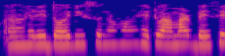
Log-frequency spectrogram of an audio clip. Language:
Assamese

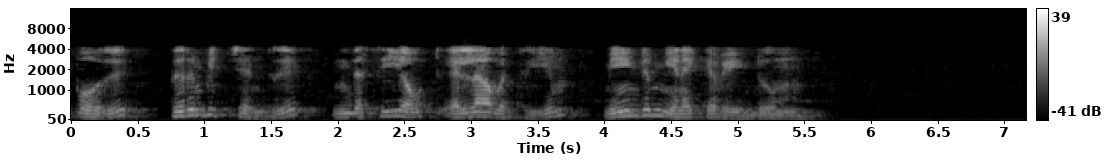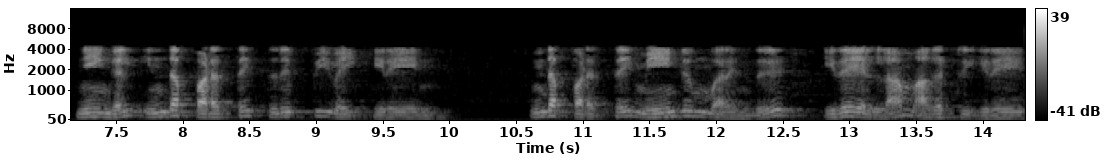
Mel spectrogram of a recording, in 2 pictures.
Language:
Tamil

